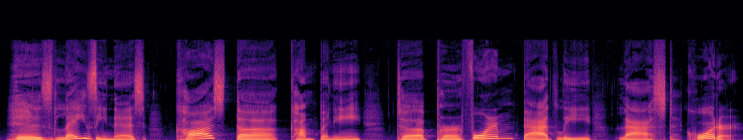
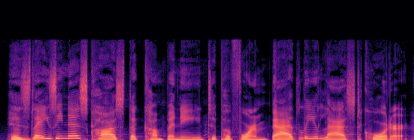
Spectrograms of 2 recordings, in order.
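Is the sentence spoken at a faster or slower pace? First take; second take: slower; faster. First: The sentence is spoken at a slower pace. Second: The sentence is spoken at a faster pace.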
